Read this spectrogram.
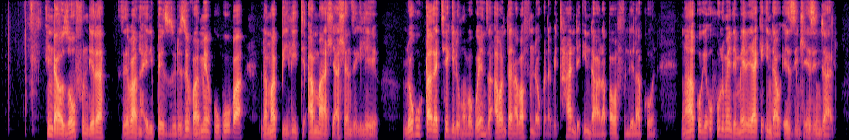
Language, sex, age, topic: North Ndebele, female, 36-49, education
